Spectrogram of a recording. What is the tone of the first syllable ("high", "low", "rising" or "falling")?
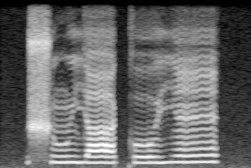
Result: high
